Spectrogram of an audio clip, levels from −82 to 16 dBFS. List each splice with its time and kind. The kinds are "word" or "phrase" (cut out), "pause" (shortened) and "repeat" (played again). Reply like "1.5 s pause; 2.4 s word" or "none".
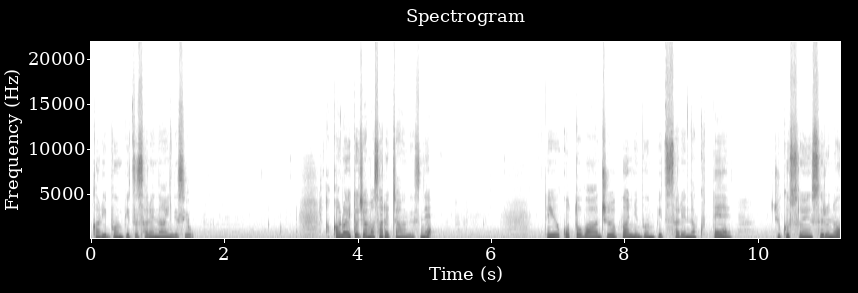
none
